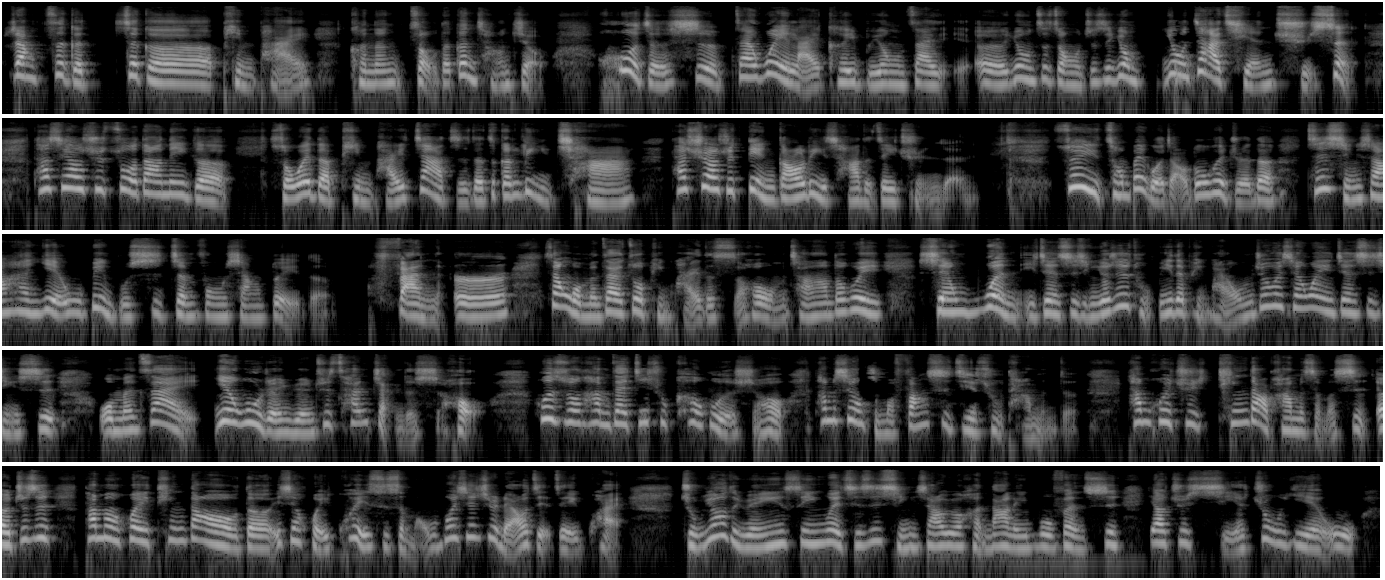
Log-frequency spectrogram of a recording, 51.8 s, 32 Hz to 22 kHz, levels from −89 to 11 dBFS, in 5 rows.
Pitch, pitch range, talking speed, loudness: 230 Hz, 195-305 Hz, 280 characters per minute, -29 LUFS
